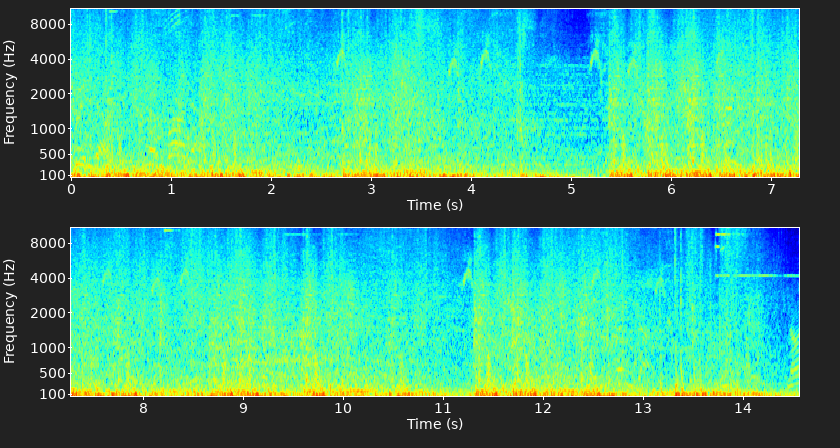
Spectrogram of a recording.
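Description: Explosive Confringo and Bombarda spells in Hogwarts Legacy, dense booming blasts and crashing impacts piling up loud and nearly continuous, with a couple of brief dips between bursts.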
